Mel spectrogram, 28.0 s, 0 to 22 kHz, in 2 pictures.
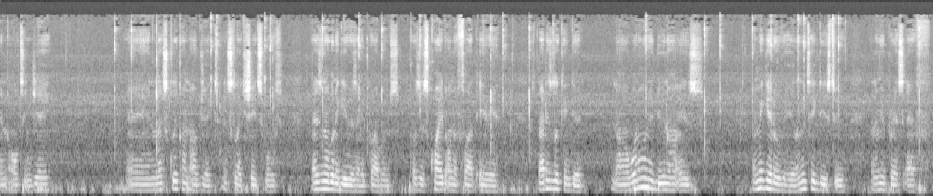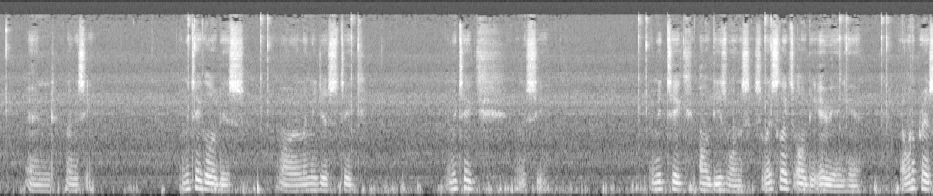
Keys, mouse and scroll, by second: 0.2 alt+j, 1.1 Tab, 1.4-1.8 scroll down 2, 1.8-3.2 middle drag, 3.2-4.9 drag, 4.3-4.9 scroll up 2, 4.9-11.1 middle drag, 5.6 scroll down 2, 7.0-7.4 scroll up 2, 7.8 Tab, 9.9-10.6 scroll up 2, 11.0 scroll up 2, 11.3 shift+middle click, 12.0-13.4 right drag, 13.4 f, 13.8-16.9 middle drag, 16.9-23.4 alt+right drag, 23.6-27.9 right drag.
